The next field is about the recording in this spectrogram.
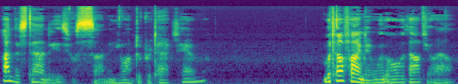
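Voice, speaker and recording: A woman playing a dominant, playful vampire conqueror in an ASMR roleplay, with a breathy, near-whispered voice and an imperious, taunting manner. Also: sits low, animated, moderate pace, full character voice. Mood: impatient, threatening.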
